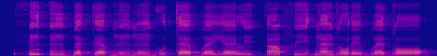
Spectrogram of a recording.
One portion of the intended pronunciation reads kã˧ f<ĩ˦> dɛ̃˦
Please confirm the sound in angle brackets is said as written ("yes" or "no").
no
